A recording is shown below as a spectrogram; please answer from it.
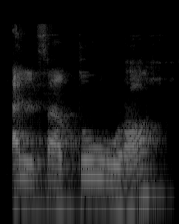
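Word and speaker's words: الفطور: Al-faturah. Al-fatur, ini cara bacanya al-faturah.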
